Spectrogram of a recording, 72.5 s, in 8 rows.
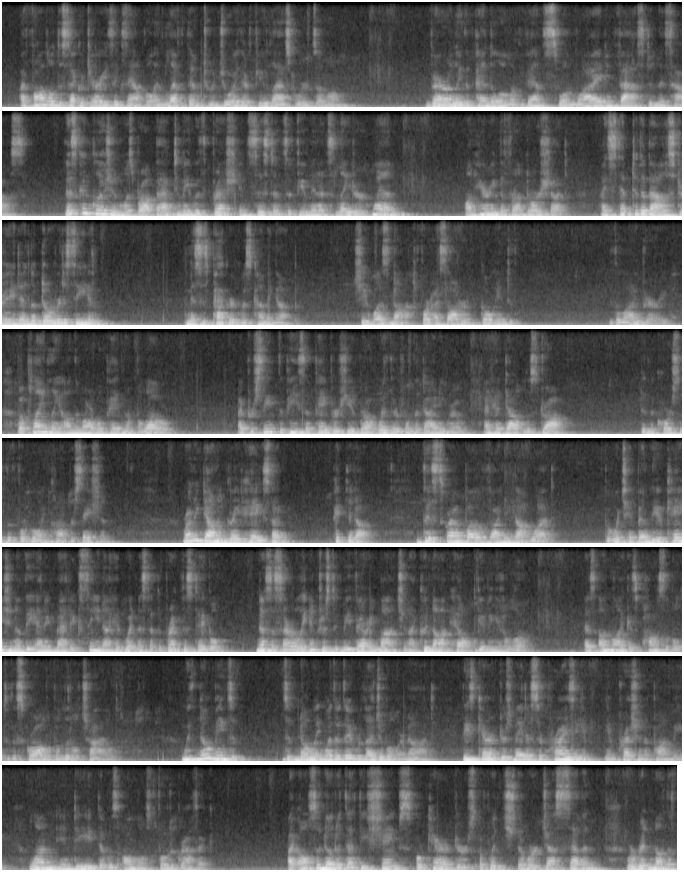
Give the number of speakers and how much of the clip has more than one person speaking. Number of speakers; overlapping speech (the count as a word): one, no overlap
